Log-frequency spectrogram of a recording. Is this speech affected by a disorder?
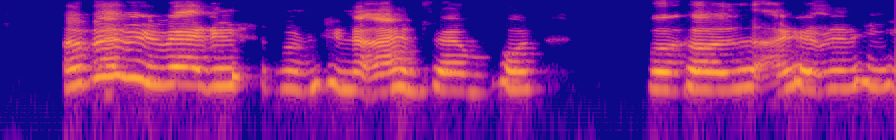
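Yes: cerebral palsy; speech impediment.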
